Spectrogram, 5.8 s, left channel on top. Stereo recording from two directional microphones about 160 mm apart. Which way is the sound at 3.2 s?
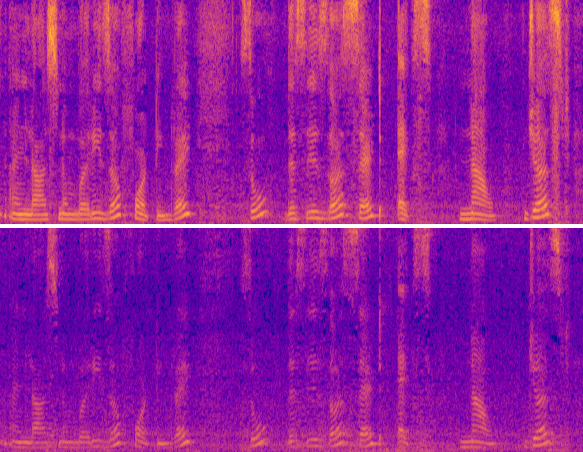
75° left (ahead or behind).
